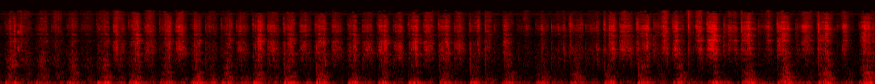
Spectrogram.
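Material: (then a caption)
Coated paper. A thin, flat scratch-art sticker sheet, black coated paper over a rainbow foil layer, lying on a glass plate, is scratched continuously with the tip of a wooden stylus held in the fingers. Quick, dry scratching strokes repeat at roughly three per second in an uneven rhythm over a steady low hum, with bright, rasping edges on each stroke.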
